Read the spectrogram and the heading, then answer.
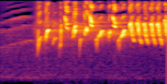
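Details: Brief European goldfinch song starting with faint thin whistles, then a quick jumble of sharp high chirps and slurs running into a rapid even twitter.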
